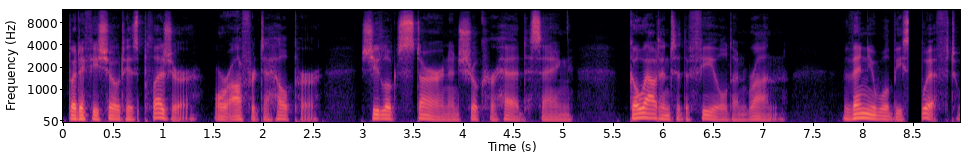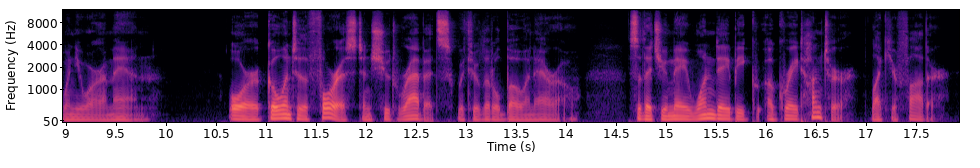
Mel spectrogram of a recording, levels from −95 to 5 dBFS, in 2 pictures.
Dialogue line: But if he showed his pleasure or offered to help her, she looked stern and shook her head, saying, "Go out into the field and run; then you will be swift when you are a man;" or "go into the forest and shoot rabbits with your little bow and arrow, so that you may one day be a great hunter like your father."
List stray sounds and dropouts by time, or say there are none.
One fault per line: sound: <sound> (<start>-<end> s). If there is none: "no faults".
sound: dropout (8.4-8.6 s)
